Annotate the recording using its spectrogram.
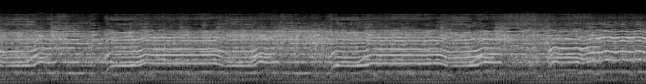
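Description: Song with a high wordless vocal that slides up and holds a note again and again, over a pulsing low backing.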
